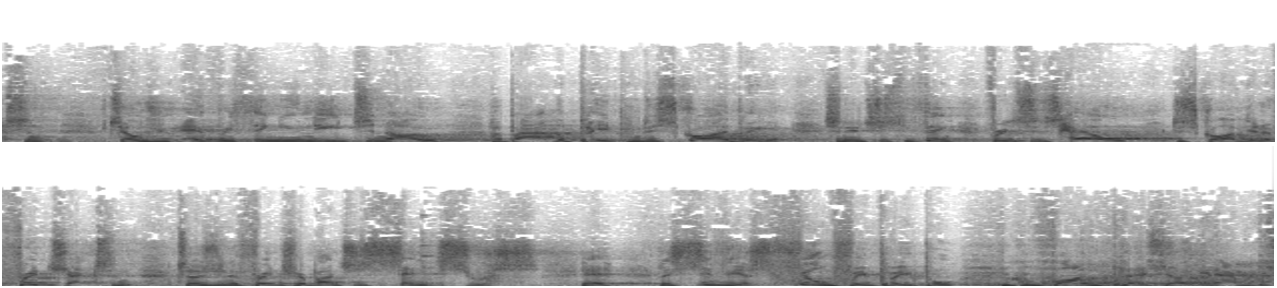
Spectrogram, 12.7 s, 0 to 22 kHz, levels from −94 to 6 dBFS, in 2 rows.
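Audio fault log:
Throughout: gain pumping. The gain swings by roughly 10 dB, so the level breathes in step with the sound itself. Loud and quiet passages sit unnaturally close together and the whole clip feels squashed. The likely cause is input gain set far too high for the microphone, with a fast limiter or compressor clamping down on each peak and releasing in between.
4.25 s: DC step. The waveform's zero line jumps suddenly, heard as a single low thump while the sound carries on unaffected. The shifted offset does not hold; it drains away gradually, in the manner of a high-pass around 2 Hz pulling the baseline back to zero. This points to an offset being switched in or a converter recalibrating at that instant.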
